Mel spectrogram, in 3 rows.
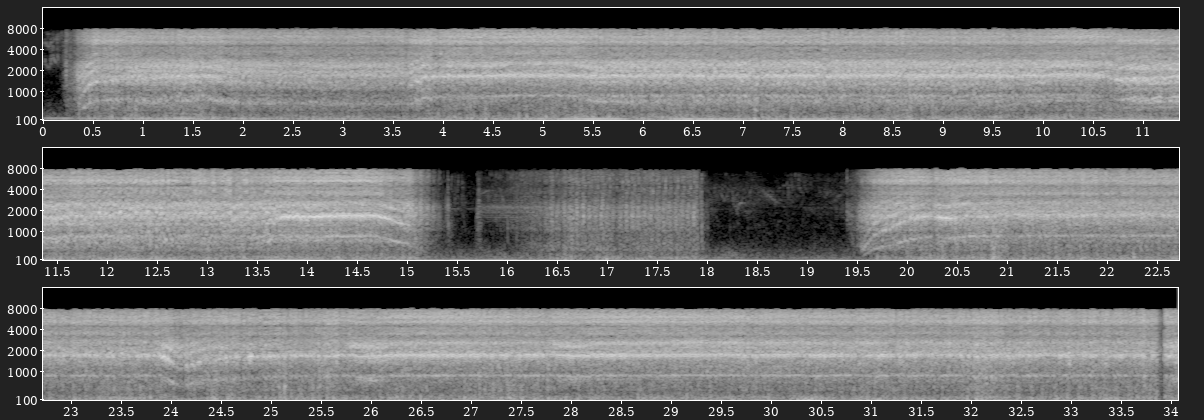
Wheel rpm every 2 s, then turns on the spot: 40, 180, 200, 200, 190, 200, 200, 200, 30, 10, 120, 230, 220, 220, 230, 230, 230.
16-20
